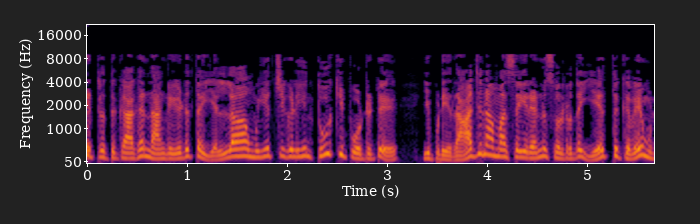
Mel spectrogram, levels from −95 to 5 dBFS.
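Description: From start to finish the speech carries AAC compression damage. Nothing sounds above 9 kHz, so it is dull. Sibilants turn fizzy and smeared, with a warbling texture. This likely comes from an AAC-LC encoder at a low bitrate, about 32 kbps.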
